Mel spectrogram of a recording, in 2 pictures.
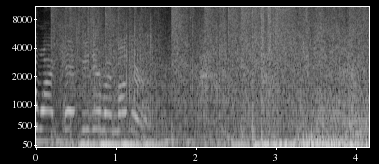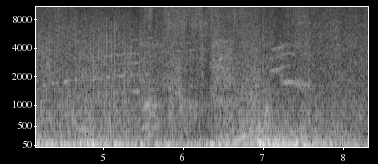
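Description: A film electric explosion crackles and booms in a dense, continuous roar lasting several seconds, with heavy low rumble and sharp crackling bursts, loud and close.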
